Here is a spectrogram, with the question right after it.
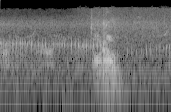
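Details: A male northern pool frog (Pelophylax lessonae) at a reintroduction site in Norfolk, England, gives one brief, rasping, quacking croak to attract females, against a faint steady high hum; sunny early morning, breeding season May–June.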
